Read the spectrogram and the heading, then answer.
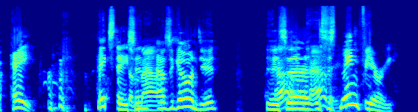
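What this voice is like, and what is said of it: Imitates another person's voice. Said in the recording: “Oh, that's your MatPat impression.”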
